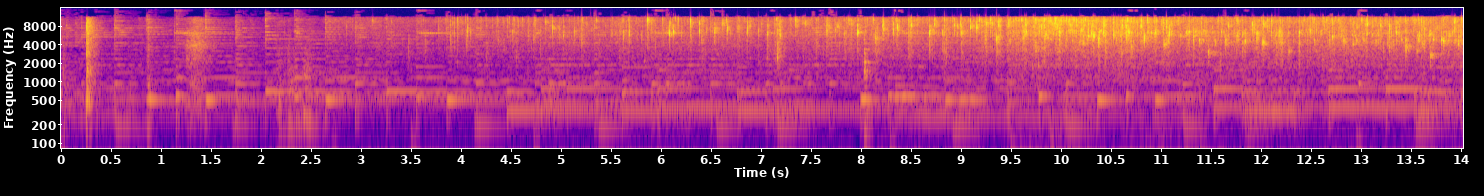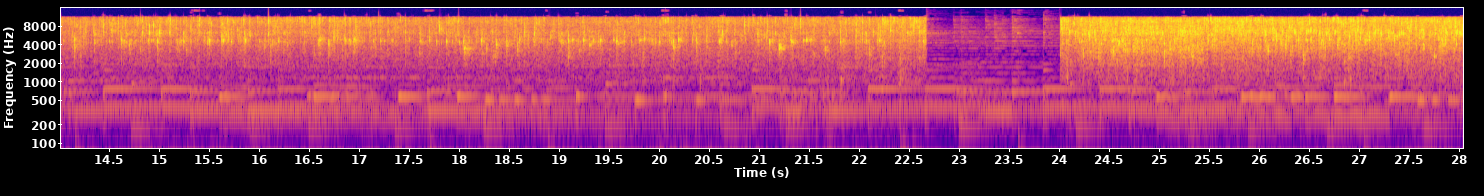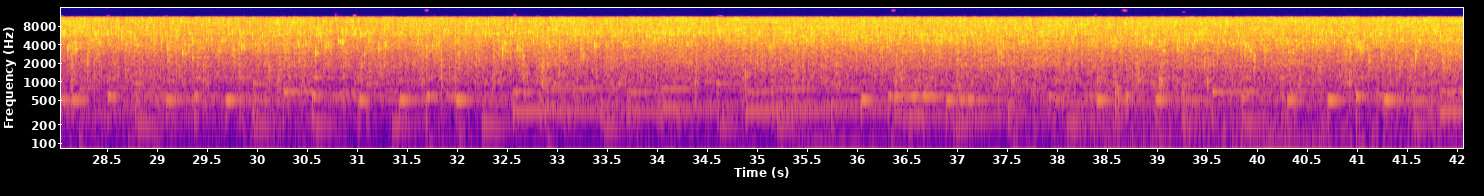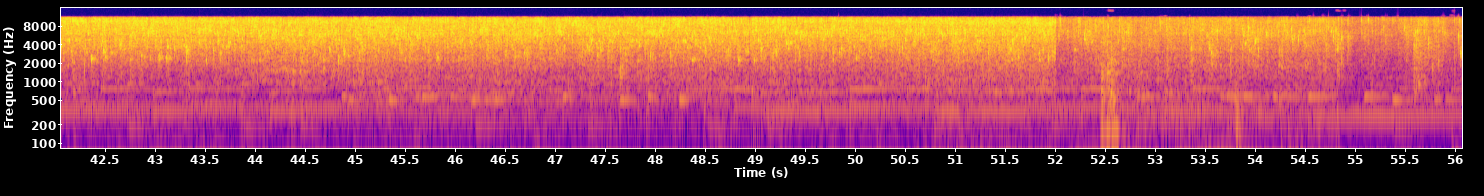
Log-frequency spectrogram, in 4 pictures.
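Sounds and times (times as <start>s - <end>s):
soft background music: 0.0s - 56.0s
tofu sizzling in hot oil: 3.6s - 22.7s, 24.0s - 56.0s.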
